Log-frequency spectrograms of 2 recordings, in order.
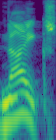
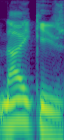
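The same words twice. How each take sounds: First: The word is said as one syllable. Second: The word is said as two syllables. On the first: This is how the brand name was said early on. "We said Nikes, not Nikes, in the early day" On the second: This is how the brand name is said now. "not Nikes"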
